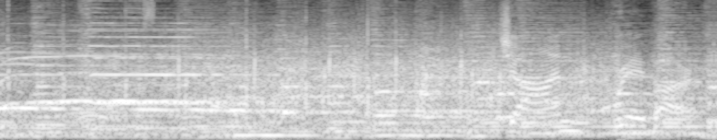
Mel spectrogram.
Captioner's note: applause and cheering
